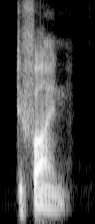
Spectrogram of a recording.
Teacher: it's pronounced define with the emphasis on the second syllable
